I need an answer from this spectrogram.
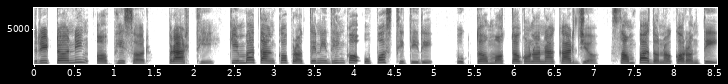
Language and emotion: Odia, neutral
